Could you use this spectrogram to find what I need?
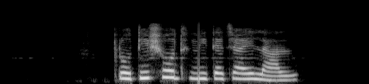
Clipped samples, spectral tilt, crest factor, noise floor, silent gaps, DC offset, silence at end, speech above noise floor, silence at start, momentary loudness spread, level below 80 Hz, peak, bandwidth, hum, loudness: under 0.1%; -6.5 dB/octave; 14 dB; -71 dBFS; none; under 0.1%; 0.75 s; 57 dB; 1.2 s; 10 LU; -54 dBFS; -2 dBFS; 7 kHz; none; -15 LUFS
